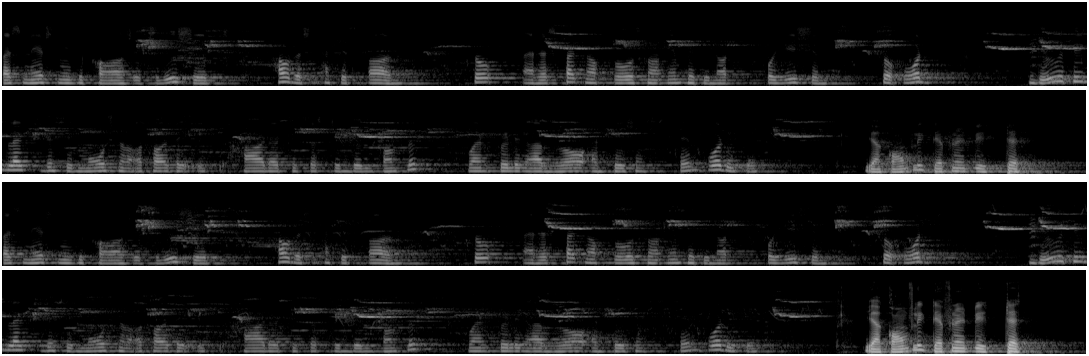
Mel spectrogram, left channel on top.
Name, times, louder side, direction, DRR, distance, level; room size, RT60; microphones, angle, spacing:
voice 1, 0.0-2.1 2.7-4.0 4.7-4.9 5.2-7.3 7.7-8.3 8.8-9.3 10.3-15.0 15.5-17.3 17.6-18.4, left 2 dB, 20° left, 13 dB, 0.5 m, -37 dB
sound 1, 1.3-4.7 5.4-9.1 9.8-19.1, right 5 dB, 40° right, 1.5 m, -44 dB
voice 2, 19.5-21.0, right 7 dB, 85° right, 20 dB, 0.3 m, -26 dB
25.0 x 10.0 x 3.4 m, 1.5 s
head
